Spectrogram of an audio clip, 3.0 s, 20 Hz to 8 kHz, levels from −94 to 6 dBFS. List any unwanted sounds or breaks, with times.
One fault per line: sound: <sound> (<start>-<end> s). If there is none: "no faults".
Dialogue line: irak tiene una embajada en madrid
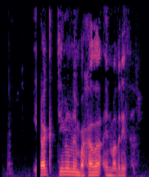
sound: dropout (0.7-0.8 s)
